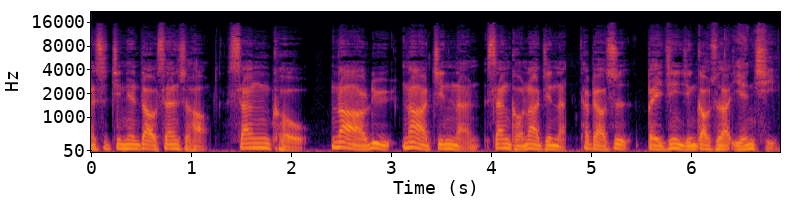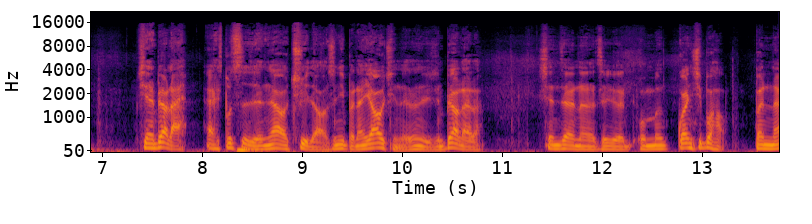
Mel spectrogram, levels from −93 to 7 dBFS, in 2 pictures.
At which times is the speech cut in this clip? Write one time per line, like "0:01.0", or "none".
0:08.2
